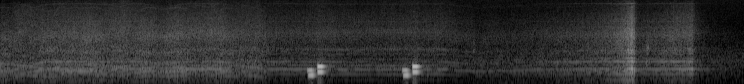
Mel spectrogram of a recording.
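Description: Cars driving in a Roblox racing video game, with steady engine drone, a few sharp tonal blips in the middle and a brief louder burst near the end, no talking.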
